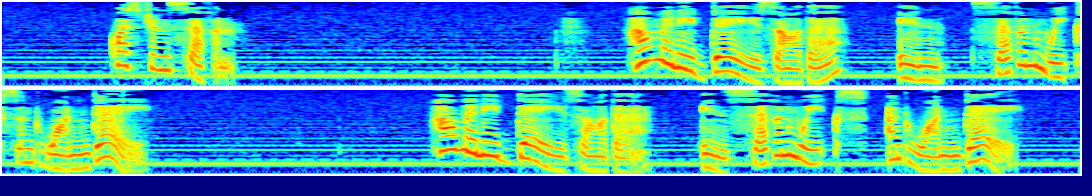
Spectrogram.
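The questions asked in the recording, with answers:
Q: How many days are there in 7 weeks and 1 day?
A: 50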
